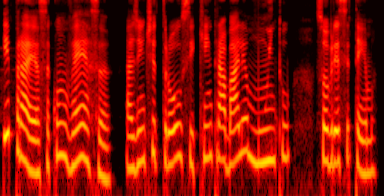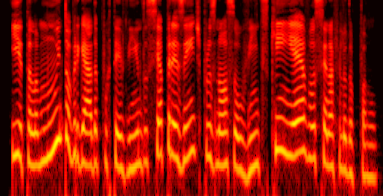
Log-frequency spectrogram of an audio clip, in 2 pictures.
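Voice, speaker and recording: Mulher brasileira apresentando podcast. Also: female voice, fairly high pitch, measured pace, dry recording, studio quality. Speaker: podcast co-host. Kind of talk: podcast conversation.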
